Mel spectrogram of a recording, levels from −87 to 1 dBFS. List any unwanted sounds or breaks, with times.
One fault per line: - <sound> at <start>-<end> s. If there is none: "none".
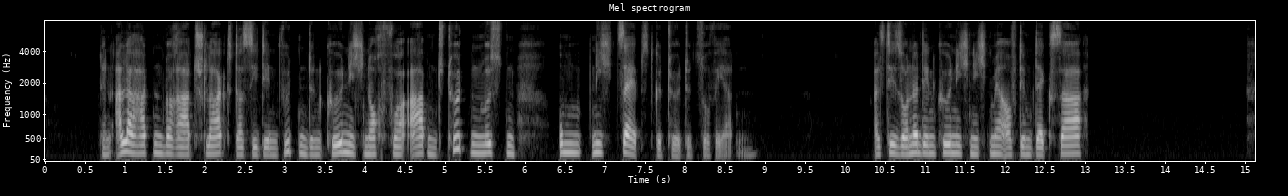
none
